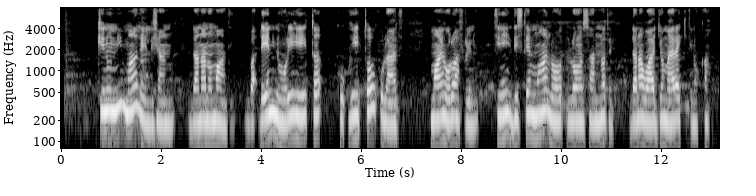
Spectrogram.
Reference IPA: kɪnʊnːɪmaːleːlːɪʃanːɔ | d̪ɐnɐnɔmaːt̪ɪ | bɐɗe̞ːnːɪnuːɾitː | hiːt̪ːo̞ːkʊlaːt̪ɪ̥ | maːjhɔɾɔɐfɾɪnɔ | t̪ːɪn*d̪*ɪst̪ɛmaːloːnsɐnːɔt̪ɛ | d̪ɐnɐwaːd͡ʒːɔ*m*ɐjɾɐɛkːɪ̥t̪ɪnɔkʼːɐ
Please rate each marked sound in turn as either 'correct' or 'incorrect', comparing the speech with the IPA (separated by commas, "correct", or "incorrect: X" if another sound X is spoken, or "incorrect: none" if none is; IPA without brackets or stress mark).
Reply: correct, correct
